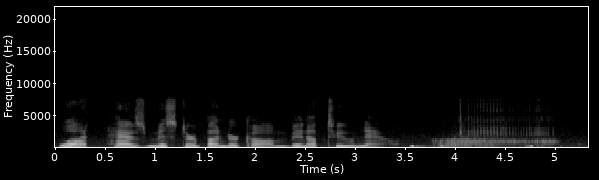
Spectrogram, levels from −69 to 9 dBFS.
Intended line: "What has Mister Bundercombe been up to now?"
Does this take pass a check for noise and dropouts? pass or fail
fail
